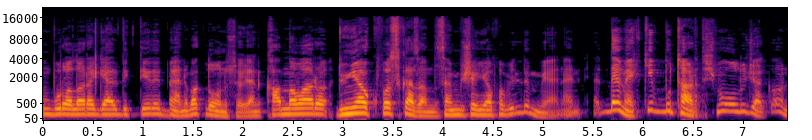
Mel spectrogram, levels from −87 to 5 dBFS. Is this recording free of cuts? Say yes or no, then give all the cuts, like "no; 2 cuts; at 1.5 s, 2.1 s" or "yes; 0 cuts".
no; 4 cuts; at 1.3 s, 1.6 s, 2.9 s, 5.4 s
